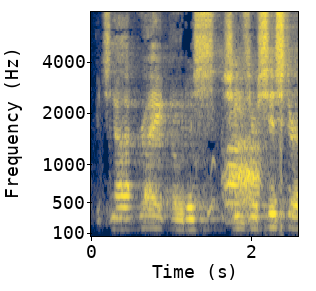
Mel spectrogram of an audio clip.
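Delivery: soft, slow, rough, creaky voice. Quoting a line from a movie for another speaker: Henry impression. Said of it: "can I do a little Henry for you?".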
